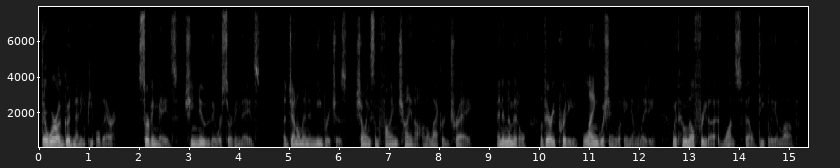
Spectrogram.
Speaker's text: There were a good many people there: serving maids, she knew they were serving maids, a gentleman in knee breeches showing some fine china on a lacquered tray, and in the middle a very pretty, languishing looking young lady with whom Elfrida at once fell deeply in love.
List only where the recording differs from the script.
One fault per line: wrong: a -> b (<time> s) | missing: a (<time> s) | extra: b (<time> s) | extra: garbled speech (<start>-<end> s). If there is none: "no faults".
no faults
